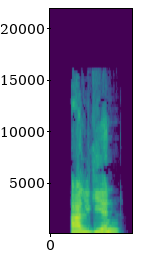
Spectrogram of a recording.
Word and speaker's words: alguien: Rule number two says, the letter U is silent in the cluster G-U-I, gi. Here are two examples. Alguien, somebody, alguien, and la guía, the guide, la guía.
